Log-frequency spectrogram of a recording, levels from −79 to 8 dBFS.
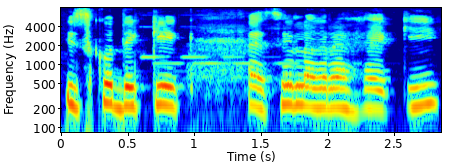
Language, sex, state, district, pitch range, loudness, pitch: Hindi, female, Chhattisgarh, Raipur, 210-235 Hz, -15 LUFS, 220 Hz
